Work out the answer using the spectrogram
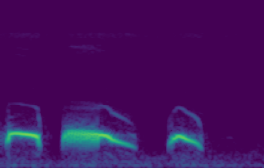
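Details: Close spotted dove cooing: a level coo, a long drawn coo gliding lower, and a short downslurred final note, loud and clean.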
